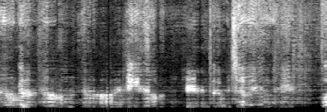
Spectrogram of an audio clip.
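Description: A girl's voice over a podium microphone, faint and tinny with no low end, in short phrases with brief pauses.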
